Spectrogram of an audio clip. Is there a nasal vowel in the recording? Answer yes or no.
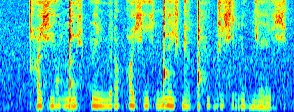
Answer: yes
